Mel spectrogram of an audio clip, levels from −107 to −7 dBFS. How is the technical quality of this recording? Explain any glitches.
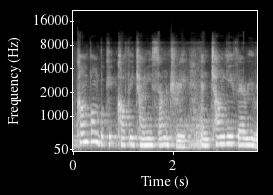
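The recording has one fault, audible across the whole clip: gain pumping. The input gain is likely set far too high, so a fast limiter clamps down on each loud syllable and lets go in the pauses. The gain swings by about 15 dB, which leaves loud and soft passages squashed close together. The call codec path, with its top end cut around 12 kHz, adds its ordinary coding texture on top.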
